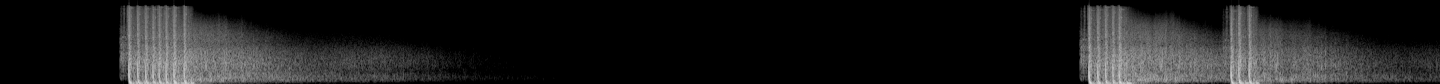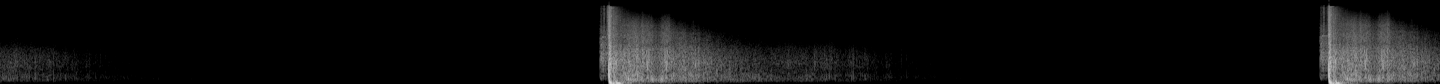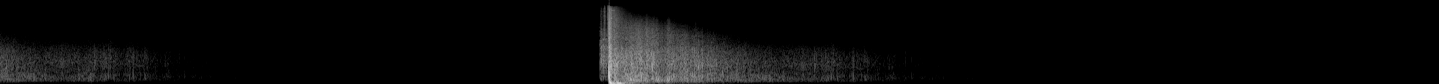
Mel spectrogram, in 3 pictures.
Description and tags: Made in ableton live. Version 2 Light machine gun sound with environment reverb. Processed.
